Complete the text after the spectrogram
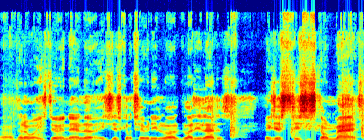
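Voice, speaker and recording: Talking at a very fast pace with an English accent, a man keeps a fairly high pitch and fairly even intonation. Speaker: renovation vlogger. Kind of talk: casual vlog narration.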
